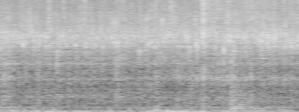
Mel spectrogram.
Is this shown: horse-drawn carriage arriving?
no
